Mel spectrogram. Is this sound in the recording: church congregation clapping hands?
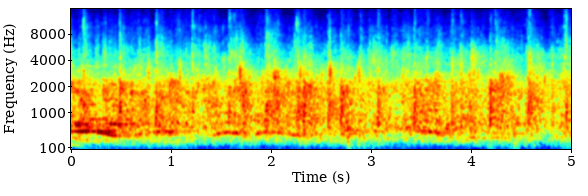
yes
